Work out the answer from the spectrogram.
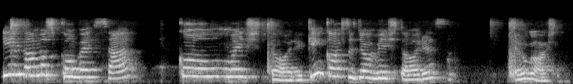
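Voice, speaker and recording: A nurse from Bahia, Brazil and Peru speaks as a guest over a video meeting, her accent mixing Spanish and Brazilian Portuguese as she tells stories in a friendly, chatty way and checks in with listeners. Her extremely high voice is animated yet measured in pace, heard in an echoey room with faint background noise.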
